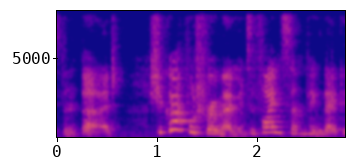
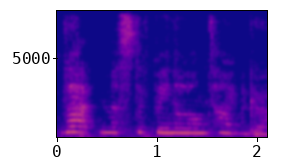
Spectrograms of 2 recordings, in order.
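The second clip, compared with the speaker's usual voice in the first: soft shy voice; 5 semitones higher, 9 dB quieter than usual. A narrator's reading. Fluttershy's soft voice.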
